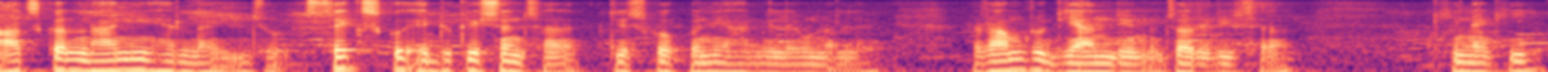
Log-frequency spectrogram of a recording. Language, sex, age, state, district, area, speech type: Nepali, male, 30-45, West Bengal, Alipurduar, urban, spontaneous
